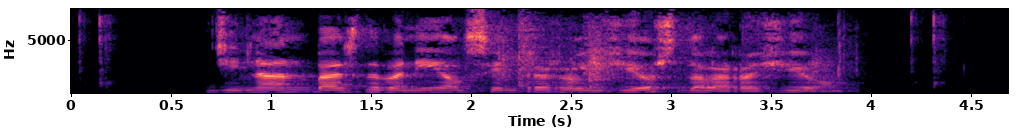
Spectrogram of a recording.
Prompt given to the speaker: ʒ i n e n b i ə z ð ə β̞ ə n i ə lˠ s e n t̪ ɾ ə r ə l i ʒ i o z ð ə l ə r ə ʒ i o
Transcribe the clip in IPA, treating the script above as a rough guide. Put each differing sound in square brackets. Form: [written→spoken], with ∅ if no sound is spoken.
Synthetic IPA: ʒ i n [e→a] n b [i→a] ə z ð ə β̞ ə n i ə lˠ s e n t̪ ɾ ə r ə l i ʒ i o z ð ə l ə r ə ʒ i o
